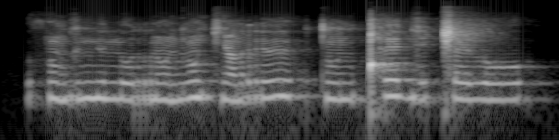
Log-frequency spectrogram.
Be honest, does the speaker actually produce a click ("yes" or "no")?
yes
